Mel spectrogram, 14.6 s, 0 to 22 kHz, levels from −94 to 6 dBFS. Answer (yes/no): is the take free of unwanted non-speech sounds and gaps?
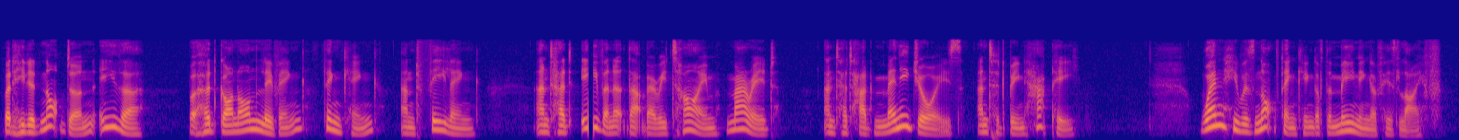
no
